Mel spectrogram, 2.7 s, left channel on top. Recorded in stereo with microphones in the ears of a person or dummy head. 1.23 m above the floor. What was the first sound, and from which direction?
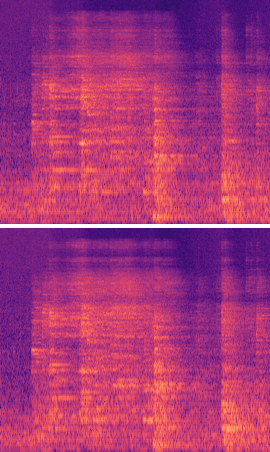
Dishes clattering, 5° left (ahead or behind).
